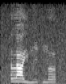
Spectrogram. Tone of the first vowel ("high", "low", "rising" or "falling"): falling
